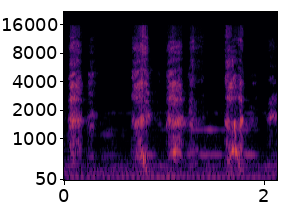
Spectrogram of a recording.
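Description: A person imitates the labored breathing of inflamed lungs with four rhythmic, raspy gasping breaths, close and fairly quiet, with no words spoken.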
